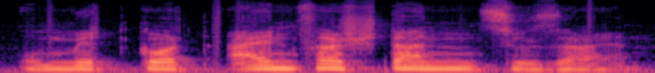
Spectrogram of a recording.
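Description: A man playing a stern, compassionate prophet in a radio play, speaking in a solemn, measured, declamatory way. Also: medium pitch, a little mellow, breathy edge. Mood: stern, resolute. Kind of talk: German radio play acting. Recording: early 1960s vinyl radio-play record.

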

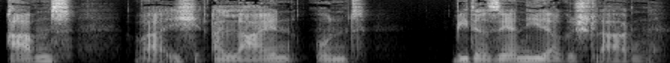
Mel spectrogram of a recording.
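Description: An actor playing a German navy skipper who narrates his First World War diary in a measured, dry, literary way for a radio drama. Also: mid-range voice, lively intonation, creaky. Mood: downcast.

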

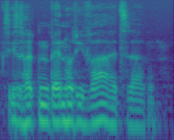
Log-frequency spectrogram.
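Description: Radio drama part: an awkward, reserved male, low voice, terse and blunt, faint ambience behind. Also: dark tone, a little hiss or hum. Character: reserved, awkward, blunt man talking with a woman. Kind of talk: German radio drama acting.

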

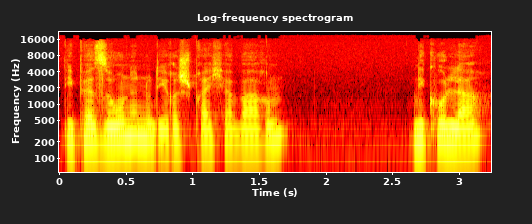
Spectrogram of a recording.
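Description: A woman's voice: fairly low pitch, normal speed, mellow. A woman announcer reading formal scripted credits for a radio play.

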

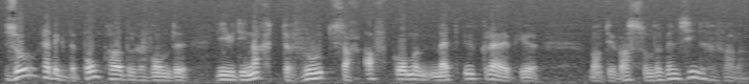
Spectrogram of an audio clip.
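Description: Sardonic Flemish accuser, low dark voice, slightly husky, deliberate, vengeful, radio thriller. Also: male voice, sing-song, exaggerated voice. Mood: smug, relentless. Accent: Flemish Belgian. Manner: deliberate, insinuating, formally polite. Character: vengeful older rival, a calm, probing, sardonic accuser.

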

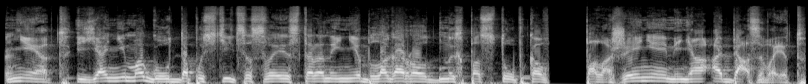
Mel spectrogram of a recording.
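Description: An actor playing a young, earnest and exasperated lover in an audiobook drama, speaking emphatically. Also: male voice, medium pitch, creaky. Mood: earnest, placating. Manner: emphatic, drawn-out, pleading then threatening. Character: young earnest, honourable, exasperated male lover, soon a father.

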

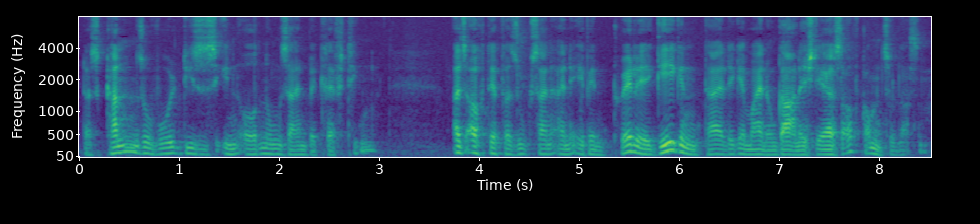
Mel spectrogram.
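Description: An actor playing a middle-aged police inspector in a German radio crime drama, husky and gravelly, formally polite, deliberate and persistent in his questioning. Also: low-pitched, lively intonation, heavily acted. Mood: politely insistent. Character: probing, courteous male police inspector, dryly persistent.

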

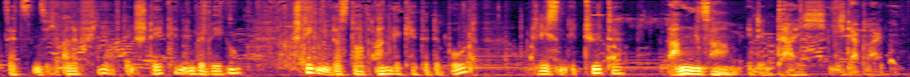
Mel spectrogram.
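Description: A man acting as the composed narrator of a literary radio play, reading in a measured way with a low, husky voice. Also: lively intonation, over music, exaggerated voice. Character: composed male narrator of a nineteenth-century novel.

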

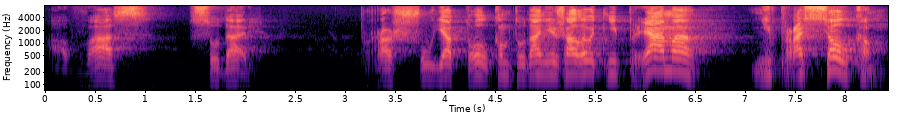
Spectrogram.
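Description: A man's voice: fairly high pitch, slow, creaky, pushed and bright, heavily acted. An actor playing a pompous, indignant older father in a 1950s audio play, scolding theatrically in comic verse. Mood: indignant threats.

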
